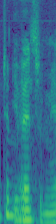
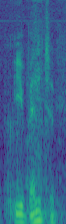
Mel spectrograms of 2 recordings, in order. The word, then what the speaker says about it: Eventim: Das ist, ich lese auch manchmal so bei wie heißt das, Eventim? – Eventim, ja, ja. – Oder spricht man das? – Eventim.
